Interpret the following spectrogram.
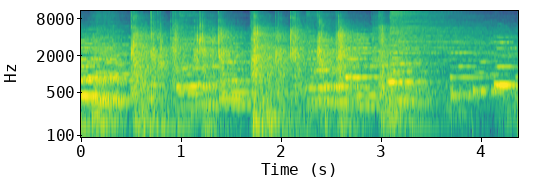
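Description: Live theatre band playing music from the musical, overlaid with a run of sharp taps, about four a second, that ease off near the end.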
